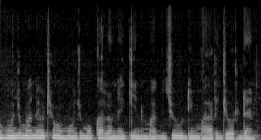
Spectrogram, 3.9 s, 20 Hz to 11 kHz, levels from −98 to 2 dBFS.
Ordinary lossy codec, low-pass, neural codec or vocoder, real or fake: none; none; vocoder, 22.05 kHz, 80 mel bands, Vocos; fake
